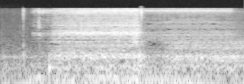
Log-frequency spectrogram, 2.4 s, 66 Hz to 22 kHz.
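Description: A drag on a Freemax Mesh Pro sub-ohm vape tank with a 0.2 ohm double mesh coil fired at 80 watts: a click, then about a second of loud airy hiss that carries on more softly afterwards.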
